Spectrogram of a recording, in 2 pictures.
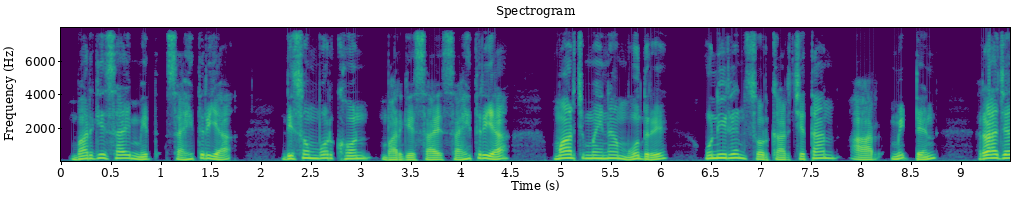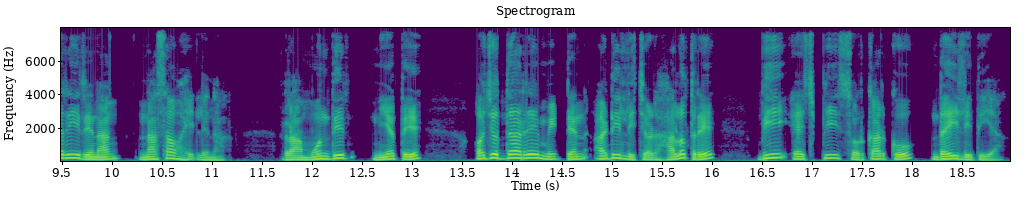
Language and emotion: Santali, neutral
